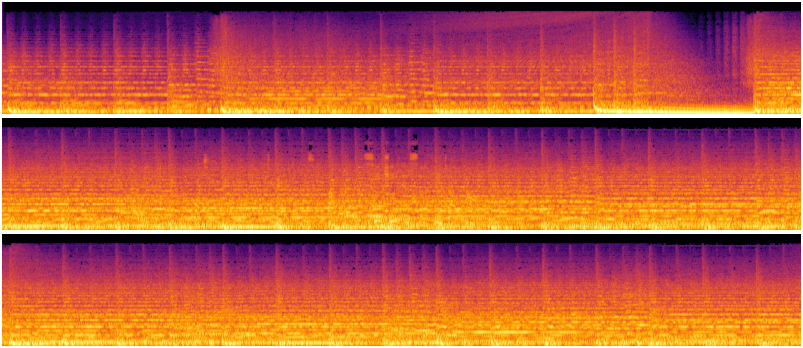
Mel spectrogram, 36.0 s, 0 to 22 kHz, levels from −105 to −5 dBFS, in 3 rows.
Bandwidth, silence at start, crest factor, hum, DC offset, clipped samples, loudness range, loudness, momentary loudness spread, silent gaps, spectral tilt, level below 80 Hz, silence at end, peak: 13.5 kHz; 0 s; 14 dB; none; under 0.1%; under 0.1%; 5 LU; -15 LUFS; 7 LU; none; -7 dB/octave; -18 dBFS; 0 s; 0 dBFS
